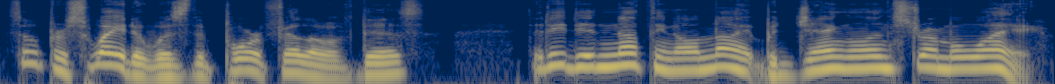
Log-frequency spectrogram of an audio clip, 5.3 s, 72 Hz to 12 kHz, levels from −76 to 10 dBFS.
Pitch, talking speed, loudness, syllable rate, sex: 165 Hz, 215 wpm, -16 LUFS, 5.4 syllables/s, male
